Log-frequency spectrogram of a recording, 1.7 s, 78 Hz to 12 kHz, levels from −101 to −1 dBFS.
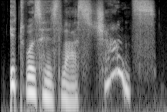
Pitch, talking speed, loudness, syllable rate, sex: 220 Hz, 180 wpm, -20 LUFS, 4.3 syllables/s, female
